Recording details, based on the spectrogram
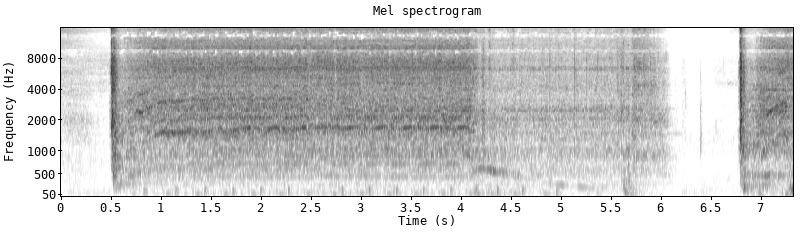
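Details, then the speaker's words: Building backup generator during monthly life-safety testing, before transfer to load: catches at once and settles into a steady, even run, drops out briefly, then fires straight back up; producing power, normal start. "It is putting out power, so we can go ahead and transfer over to generator to put some load on it."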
